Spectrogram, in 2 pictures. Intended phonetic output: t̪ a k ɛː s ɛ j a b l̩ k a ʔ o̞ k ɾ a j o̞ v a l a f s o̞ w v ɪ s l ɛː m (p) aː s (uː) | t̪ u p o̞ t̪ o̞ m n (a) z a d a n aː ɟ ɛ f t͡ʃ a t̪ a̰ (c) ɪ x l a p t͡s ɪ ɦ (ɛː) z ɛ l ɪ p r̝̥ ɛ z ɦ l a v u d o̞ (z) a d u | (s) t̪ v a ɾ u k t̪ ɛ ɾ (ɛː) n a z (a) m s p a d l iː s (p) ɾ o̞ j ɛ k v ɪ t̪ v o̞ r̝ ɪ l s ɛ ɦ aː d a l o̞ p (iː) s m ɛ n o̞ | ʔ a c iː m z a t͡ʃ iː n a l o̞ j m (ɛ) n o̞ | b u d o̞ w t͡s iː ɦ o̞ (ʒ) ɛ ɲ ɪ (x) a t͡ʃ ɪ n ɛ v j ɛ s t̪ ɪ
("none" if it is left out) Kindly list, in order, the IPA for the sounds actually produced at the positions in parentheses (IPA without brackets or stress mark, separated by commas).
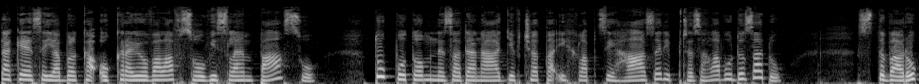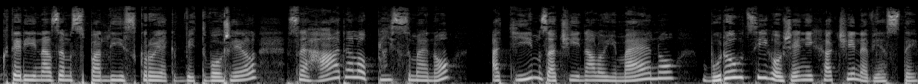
p, u, ɛ, ʔ, aː, z, s, iː, ɛ, k, iː, ɛː, ʒ, x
